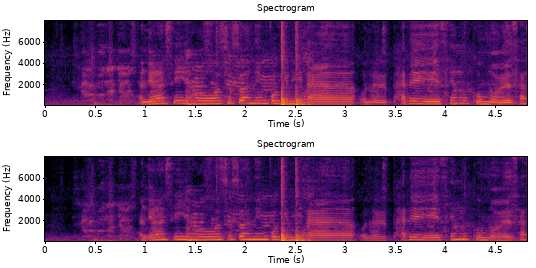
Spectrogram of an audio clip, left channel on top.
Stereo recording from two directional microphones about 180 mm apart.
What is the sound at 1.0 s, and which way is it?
A woman's voice, 15° left (ahead or behind).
